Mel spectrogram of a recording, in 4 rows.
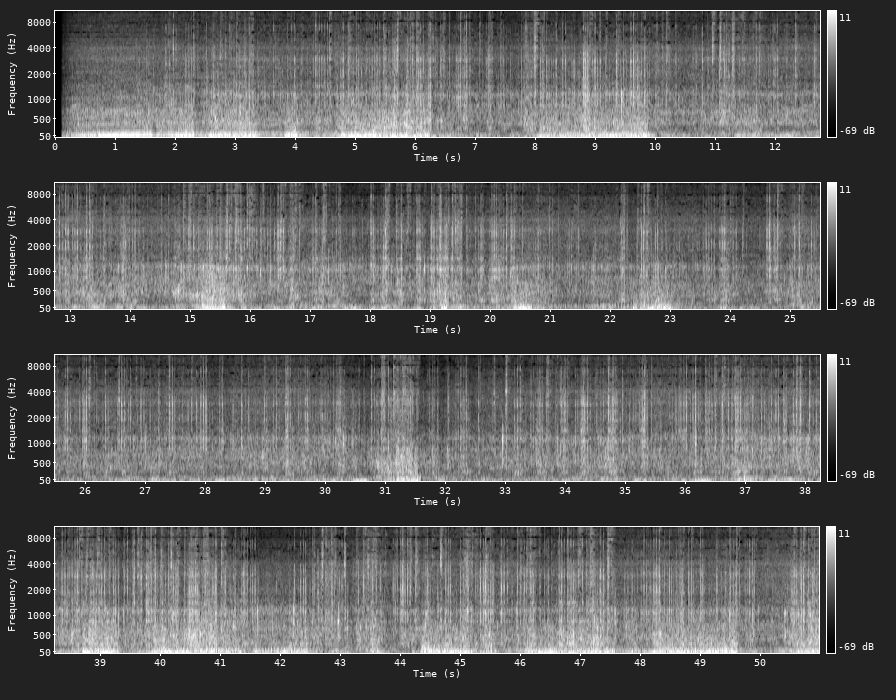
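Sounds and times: bike rattling over bumps: 0.1 - 50.9
motorbike engine running: 0.1 - 50.9.

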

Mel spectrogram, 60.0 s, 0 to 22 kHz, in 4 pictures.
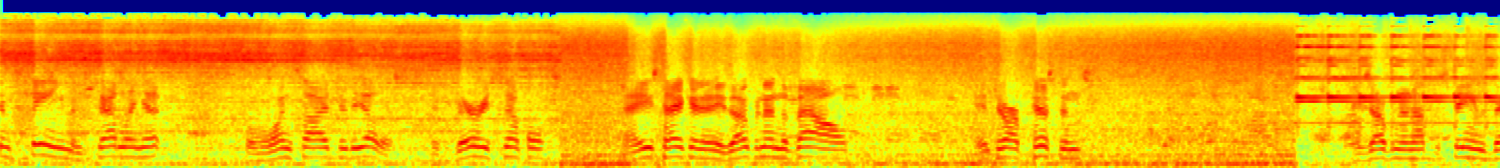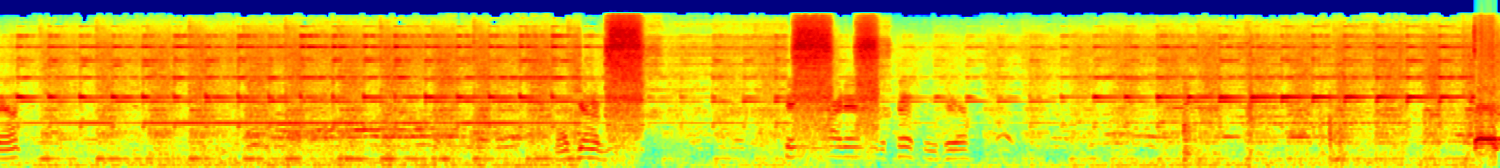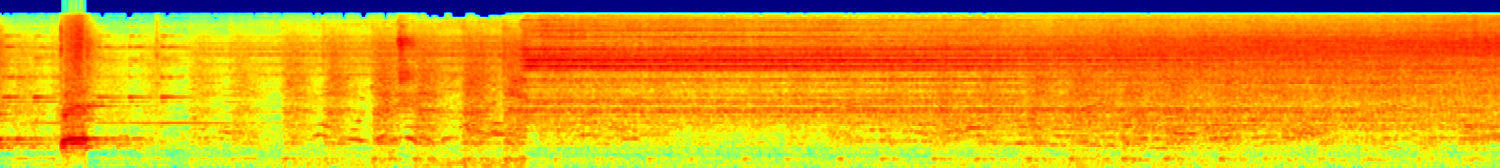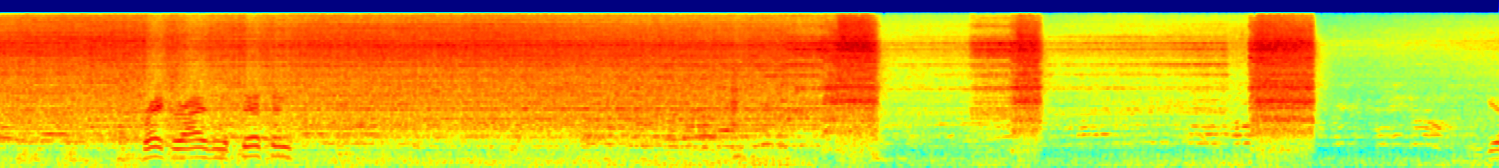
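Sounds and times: steam locomotive hissing: 0.0 - 59.9.

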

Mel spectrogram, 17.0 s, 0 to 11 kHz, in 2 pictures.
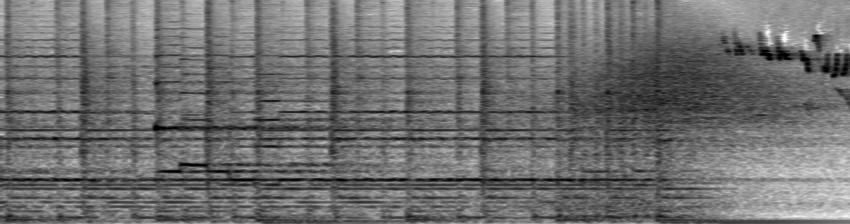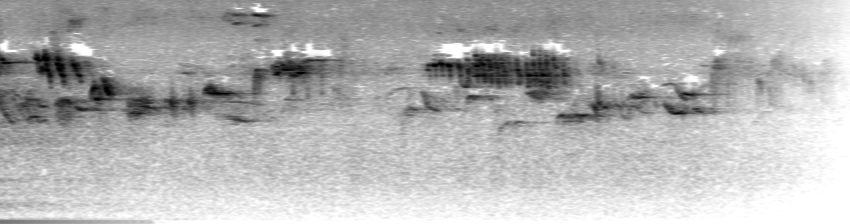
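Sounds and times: songbird chirping and trilling: 6.5 - 16.9.

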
